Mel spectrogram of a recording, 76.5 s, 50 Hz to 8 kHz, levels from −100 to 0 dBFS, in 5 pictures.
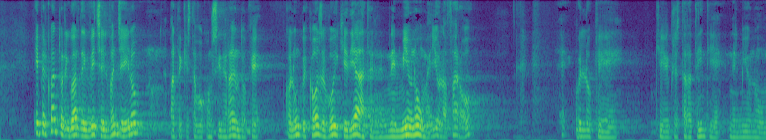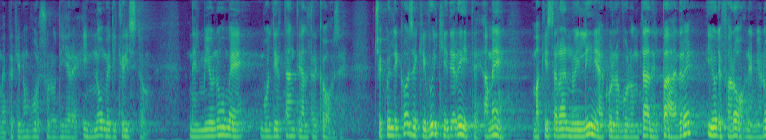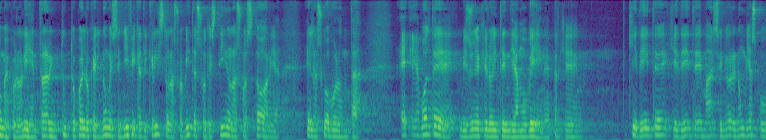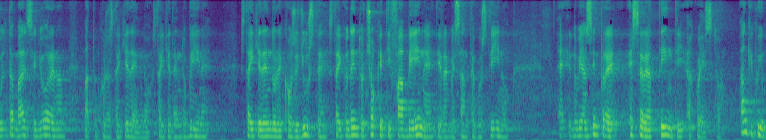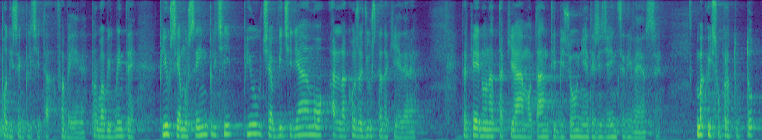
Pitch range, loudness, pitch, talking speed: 130-160 Hz, -24 LUFS, 140 Hz, 140 wpm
